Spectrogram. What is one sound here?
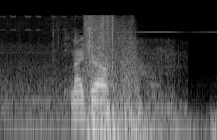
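A gun fires in a short loud burst.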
